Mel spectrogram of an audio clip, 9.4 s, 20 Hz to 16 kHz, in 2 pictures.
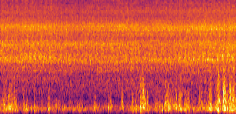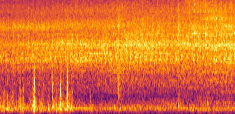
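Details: Unimog 404 first start after new fuse boards and a rewire: engine settles into a steady, slightly uneven idle with even low chuffing, no knocks or squeals; normal healthy idle.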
